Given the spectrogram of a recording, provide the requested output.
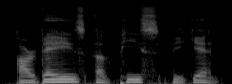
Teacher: And you can hear in the delivery the unstressed followed by stressed. · Term: iambic meter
